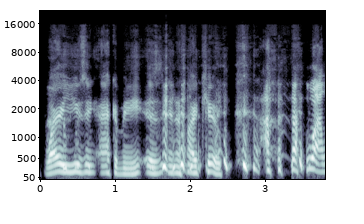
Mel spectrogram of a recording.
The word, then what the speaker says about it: Acme: pick and choose you can't do that with acame though I feel like you should they only say that yeah they only say that that extra syllable in the Delco region why are you using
